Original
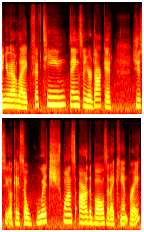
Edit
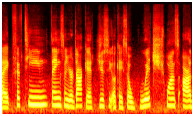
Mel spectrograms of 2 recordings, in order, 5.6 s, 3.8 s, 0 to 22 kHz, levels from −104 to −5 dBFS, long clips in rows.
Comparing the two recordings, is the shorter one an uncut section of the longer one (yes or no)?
no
